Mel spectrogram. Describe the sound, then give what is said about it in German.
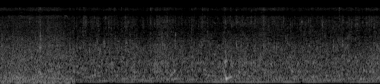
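A steady, gentle babble of the well-filled Kaltbach stream flowing through a castle courtyard, trickling continuously, with a faint low hum underneath and no voices. “Hören Sie das Plätschern im Hintergrund? Dieses ruhige und gleichmäßige Geräusch?”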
